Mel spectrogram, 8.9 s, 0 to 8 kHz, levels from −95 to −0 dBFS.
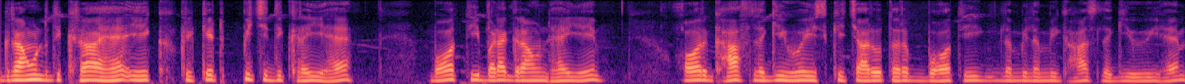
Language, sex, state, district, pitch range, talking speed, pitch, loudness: Hindi, male, Himachal Pradesh, Shimla, 135-155 Hz, 210 wpm, 145 Hz, -22 LUFS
